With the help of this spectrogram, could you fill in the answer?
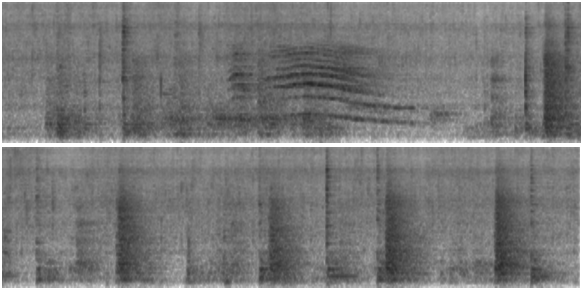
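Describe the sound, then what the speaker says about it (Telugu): Spring onions frying in a pan for a spring onion curry: crackling sizzle broken by repeated sharp stirring scrapes in an uneven rhythm, with a brief high wavering cat-like cry early on. "చూడండి ఎలా ఫ్రై అవుతుంది"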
